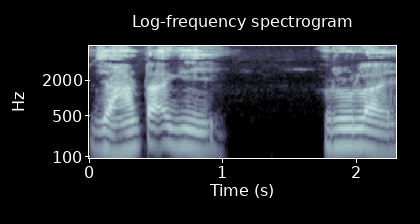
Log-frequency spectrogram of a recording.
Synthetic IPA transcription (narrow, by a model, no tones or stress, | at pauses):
d͡ʒaɦãʈaʔɡi | ɾulaj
